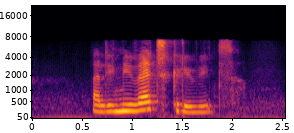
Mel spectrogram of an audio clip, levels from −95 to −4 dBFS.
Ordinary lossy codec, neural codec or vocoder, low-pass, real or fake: MP3, 64 kbps; codec, 16 kHz, 2 kbps, X-Codec, HuBERT features, trained on general audio; 7.2 kHz; fake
